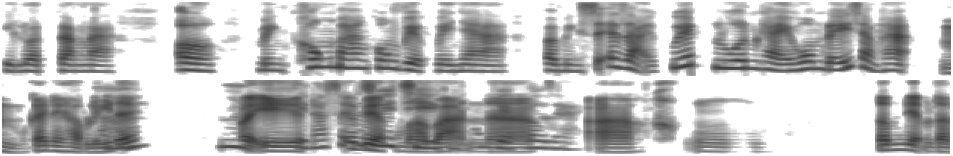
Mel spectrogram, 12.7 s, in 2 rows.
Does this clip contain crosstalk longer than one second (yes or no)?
yes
